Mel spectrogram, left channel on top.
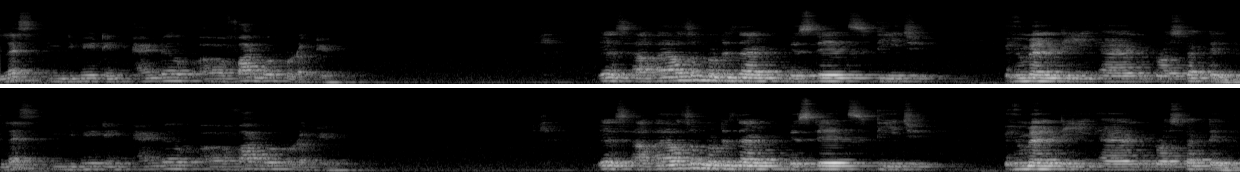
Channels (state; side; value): normal; both; correlation 0.20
